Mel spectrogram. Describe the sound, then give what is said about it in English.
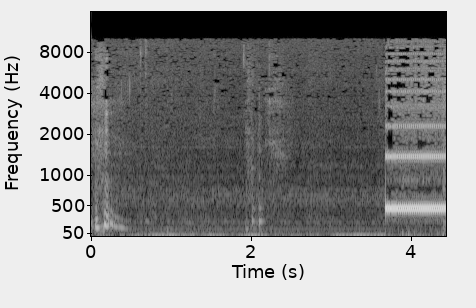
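A telephone ringing tone sounds over the line as a call is placed to someone's mother, cutting in abruptly and loud after a few seconds of quiet, hissy line noise with a couple of faint clicks, then holding steady. “I do have the right number, right?”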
